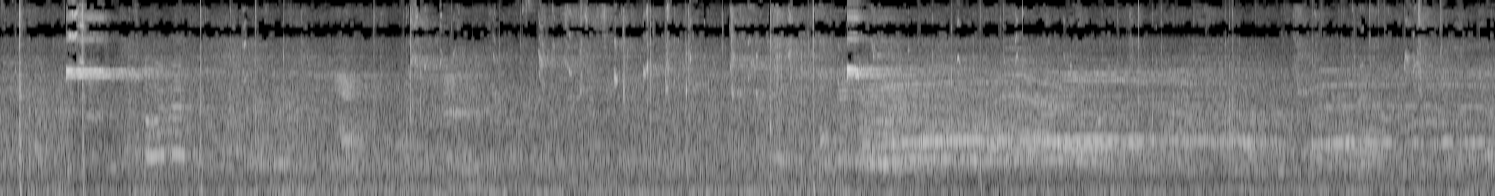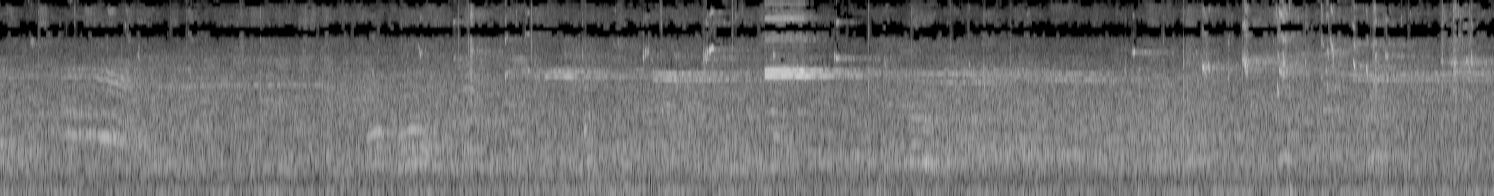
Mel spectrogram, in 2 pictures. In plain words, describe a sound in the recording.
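A volleyball is hit in play, thumping in a large echoing hall.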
